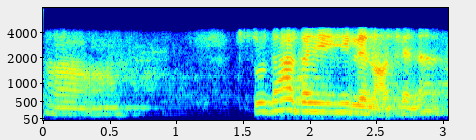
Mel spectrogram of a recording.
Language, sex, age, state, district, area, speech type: Maithili, female, 18-30, Bihar, Araria, rural, conversation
